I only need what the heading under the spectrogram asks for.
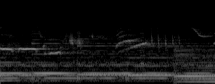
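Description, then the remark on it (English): Fluty, whistled blackbird song phrases with quick rising and falling chirps, heard clearly over a steady, sustained musical drone that continues throughout. “I am a blackbird, and my gift of song can heal hearts and raise spirits.”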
